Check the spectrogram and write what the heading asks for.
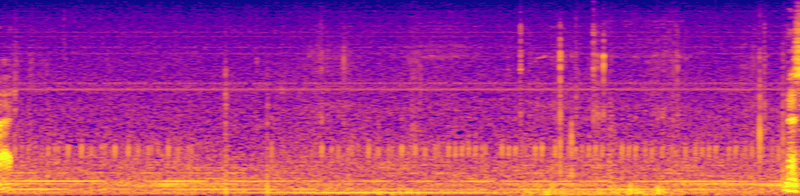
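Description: Faint rustling and a few small clicks as waxed linen thread is drawn through a canvas strap and pad with a hand sewing awl, over a low steady hum.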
